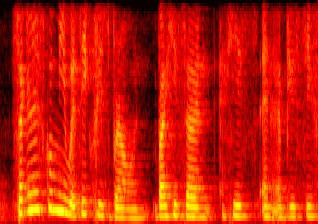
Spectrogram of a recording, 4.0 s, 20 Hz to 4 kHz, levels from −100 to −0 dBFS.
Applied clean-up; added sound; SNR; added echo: none; none; none; reverberation time 0.4 s.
